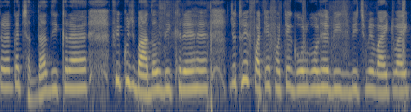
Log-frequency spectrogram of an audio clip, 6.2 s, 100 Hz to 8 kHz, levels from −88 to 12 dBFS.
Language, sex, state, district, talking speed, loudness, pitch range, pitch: Hindi, female, Chhattisgarh, Sukma, 250 wpm, -19 LUFS, 240-270 Hz, 250 Hz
